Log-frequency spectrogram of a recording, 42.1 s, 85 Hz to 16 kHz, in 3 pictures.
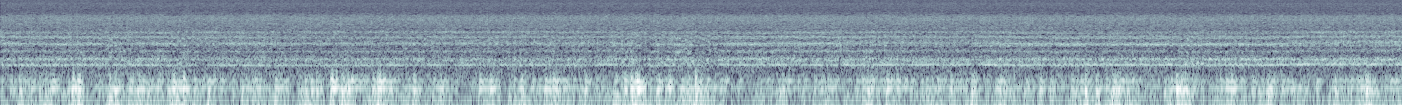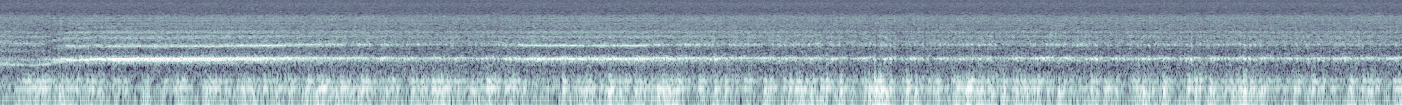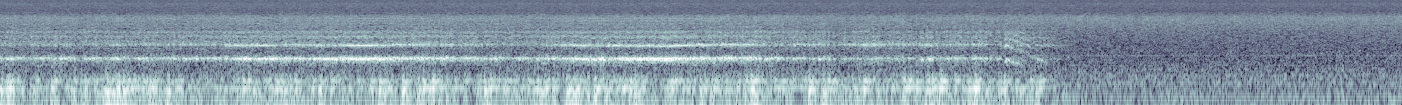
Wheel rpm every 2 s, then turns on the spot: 160, 160, 160, 160, 160, 160, 160, 190, 220, 230, 230, 230, 230, 230, 230, 230, 230, 230, 230, 100, 0.
none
